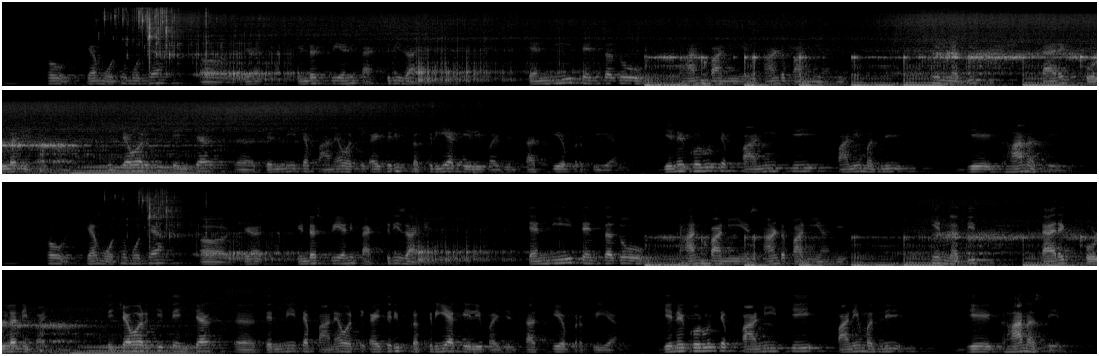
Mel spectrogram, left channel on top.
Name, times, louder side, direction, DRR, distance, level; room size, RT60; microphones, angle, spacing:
voice 1, 0.5-1.6 2.0-2.6 2.9-4.3 5.3-6.5 6.7-8.5 9.3-9.8 10.3-11.4 12.0-17.1 17.6-19.1 19.3-19.9 20.5-21.6, right 3 dB, 65° right, 9 dB, 1.1 m, -45 dB
sound 1, 0.7-17.7 18.5-18.6 18.8-18.9, left 8 dB, 40° left, 0.9 m, -50 dB
sound 2, 6.4-7.6 7.9-8.2 8.5-13.2, left 5 dB, 60° left, 1.1 m, -43 dB
22.5 x 8.3 x 6.0 m, 0.91 s
head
